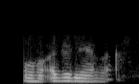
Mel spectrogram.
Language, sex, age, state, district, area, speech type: Manipuri, female, 60+, Manipur, Imphal East, rural, conversation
